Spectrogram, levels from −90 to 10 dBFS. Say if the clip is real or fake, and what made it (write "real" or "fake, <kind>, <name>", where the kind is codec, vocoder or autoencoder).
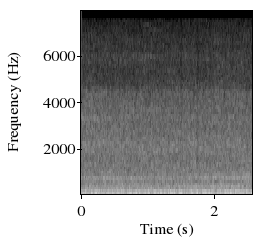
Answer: real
